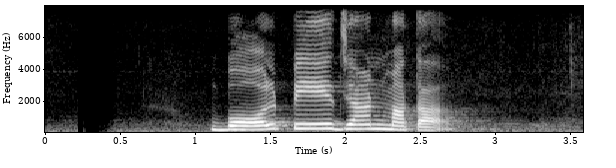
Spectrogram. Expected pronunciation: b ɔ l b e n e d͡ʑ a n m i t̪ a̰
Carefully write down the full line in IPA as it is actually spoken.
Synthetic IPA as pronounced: b ɔ l p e e d͡ʑ a n m a t̪ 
